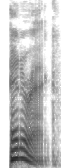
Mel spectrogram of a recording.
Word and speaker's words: anorak: iraq yeah okay i was saying it right anorak okay anorak so i did pronounce that anorak is a waterproof jacket typically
